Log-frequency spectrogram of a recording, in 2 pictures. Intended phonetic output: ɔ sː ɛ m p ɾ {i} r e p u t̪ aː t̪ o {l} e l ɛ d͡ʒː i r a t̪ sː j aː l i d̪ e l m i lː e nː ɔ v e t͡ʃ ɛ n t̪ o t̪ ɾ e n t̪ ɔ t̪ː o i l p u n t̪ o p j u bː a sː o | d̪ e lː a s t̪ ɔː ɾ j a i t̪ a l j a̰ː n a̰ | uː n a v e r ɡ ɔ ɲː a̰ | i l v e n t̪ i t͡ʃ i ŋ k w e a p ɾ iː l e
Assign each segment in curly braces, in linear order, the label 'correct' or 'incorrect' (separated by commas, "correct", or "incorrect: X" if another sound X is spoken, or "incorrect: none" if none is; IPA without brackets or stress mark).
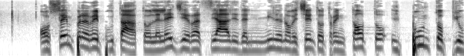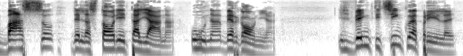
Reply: incorrect: e, correct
